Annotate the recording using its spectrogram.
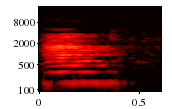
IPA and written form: hænd (hand)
